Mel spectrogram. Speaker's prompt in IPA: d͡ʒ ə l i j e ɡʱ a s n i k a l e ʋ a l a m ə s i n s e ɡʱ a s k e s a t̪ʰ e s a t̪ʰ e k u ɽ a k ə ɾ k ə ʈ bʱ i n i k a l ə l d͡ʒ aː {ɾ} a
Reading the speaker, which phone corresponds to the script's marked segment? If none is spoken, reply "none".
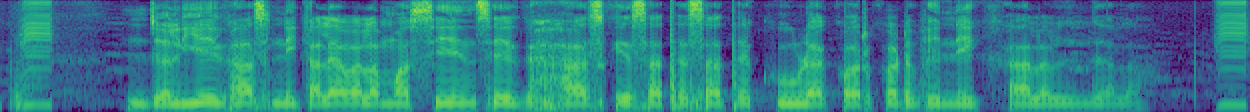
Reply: l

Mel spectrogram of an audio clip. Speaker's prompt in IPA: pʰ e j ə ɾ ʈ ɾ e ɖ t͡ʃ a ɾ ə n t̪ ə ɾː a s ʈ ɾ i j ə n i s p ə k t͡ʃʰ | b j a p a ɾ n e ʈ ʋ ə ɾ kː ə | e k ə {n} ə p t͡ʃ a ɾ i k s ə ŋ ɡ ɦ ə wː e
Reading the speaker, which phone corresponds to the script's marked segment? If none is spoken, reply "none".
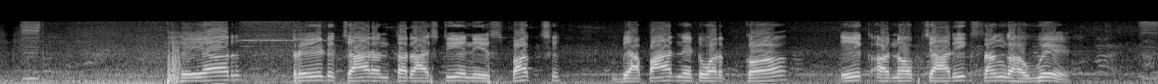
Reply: n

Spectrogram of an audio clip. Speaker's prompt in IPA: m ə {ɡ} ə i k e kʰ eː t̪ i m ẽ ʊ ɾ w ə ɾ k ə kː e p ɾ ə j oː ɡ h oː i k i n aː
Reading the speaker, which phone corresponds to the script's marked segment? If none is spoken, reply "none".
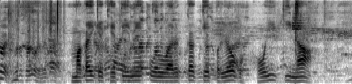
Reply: k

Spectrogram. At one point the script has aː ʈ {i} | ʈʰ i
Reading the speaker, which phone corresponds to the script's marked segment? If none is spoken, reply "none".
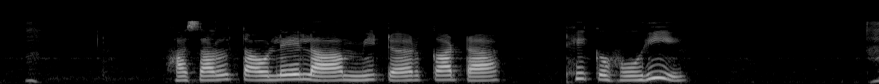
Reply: a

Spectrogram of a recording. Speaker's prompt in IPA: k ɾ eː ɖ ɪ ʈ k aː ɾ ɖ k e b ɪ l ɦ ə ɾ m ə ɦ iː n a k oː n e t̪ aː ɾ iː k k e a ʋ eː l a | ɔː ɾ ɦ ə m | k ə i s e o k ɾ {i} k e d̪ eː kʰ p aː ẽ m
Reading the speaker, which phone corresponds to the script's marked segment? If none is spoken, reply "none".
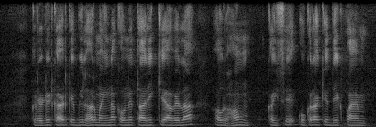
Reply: a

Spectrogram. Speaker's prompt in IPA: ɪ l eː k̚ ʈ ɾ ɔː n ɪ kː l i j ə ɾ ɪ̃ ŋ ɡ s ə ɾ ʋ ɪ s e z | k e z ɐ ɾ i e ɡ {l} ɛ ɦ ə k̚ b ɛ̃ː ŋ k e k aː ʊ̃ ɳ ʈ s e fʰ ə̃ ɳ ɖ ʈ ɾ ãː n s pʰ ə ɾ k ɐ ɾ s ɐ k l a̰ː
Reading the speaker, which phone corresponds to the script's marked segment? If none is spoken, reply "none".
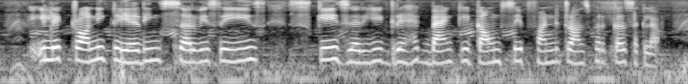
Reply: ɾ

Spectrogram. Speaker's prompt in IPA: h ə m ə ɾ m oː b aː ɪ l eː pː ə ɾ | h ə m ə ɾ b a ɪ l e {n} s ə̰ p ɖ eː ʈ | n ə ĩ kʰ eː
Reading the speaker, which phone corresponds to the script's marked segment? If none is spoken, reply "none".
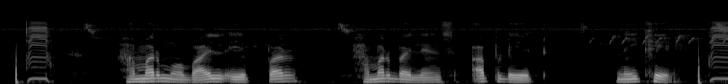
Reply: n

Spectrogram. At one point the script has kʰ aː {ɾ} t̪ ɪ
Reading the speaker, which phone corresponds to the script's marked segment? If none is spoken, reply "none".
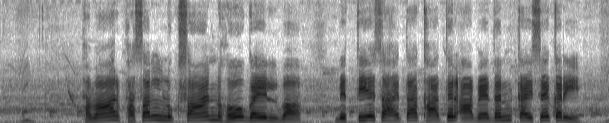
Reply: none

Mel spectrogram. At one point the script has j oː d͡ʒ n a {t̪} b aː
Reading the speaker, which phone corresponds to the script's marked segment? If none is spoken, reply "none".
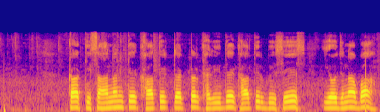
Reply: none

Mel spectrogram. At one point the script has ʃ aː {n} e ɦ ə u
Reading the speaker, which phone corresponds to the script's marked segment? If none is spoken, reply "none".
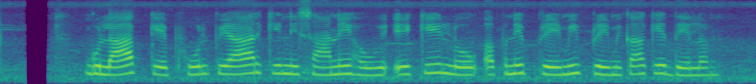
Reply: n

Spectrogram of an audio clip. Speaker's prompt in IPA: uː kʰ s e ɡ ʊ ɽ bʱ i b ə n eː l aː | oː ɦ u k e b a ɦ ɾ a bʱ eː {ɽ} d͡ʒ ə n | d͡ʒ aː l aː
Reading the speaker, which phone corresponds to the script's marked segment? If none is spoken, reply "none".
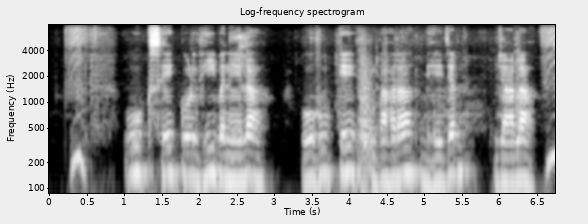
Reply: none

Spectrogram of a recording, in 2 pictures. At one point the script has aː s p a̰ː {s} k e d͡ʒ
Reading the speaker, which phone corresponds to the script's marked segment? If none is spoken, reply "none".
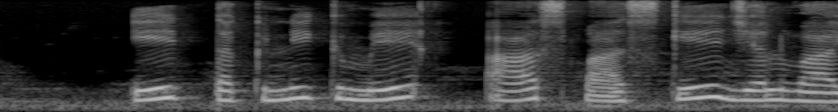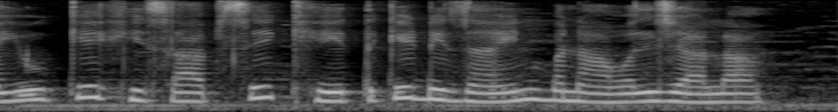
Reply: s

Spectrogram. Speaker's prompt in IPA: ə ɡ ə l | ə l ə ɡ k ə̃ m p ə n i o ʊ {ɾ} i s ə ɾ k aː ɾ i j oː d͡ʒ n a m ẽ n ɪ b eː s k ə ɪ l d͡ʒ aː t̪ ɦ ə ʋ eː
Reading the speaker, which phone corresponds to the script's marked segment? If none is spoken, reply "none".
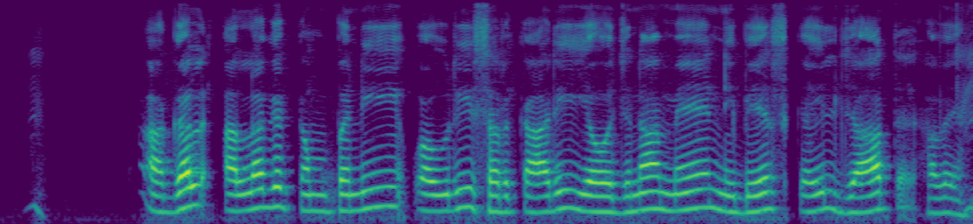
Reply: ɾ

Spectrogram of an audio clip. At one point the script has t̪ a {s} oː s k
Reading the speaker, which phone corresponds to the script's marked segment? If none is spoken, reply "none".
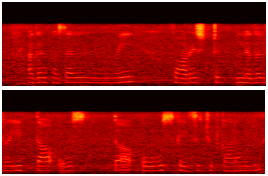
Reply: none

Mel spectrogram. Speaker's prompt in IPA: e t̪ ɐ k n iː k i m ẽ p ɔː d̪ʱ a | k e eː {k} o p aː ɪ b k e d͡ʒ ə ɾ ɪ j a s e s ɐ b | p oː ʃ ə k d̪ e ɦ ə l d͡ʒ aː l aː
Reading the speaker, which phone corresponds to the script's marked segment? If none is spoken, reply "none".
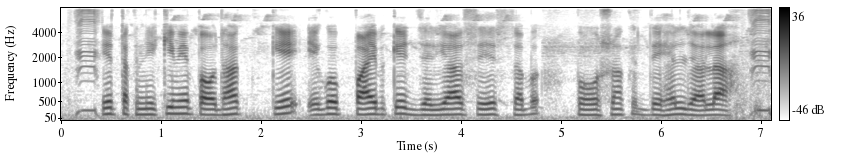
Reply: ɡ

